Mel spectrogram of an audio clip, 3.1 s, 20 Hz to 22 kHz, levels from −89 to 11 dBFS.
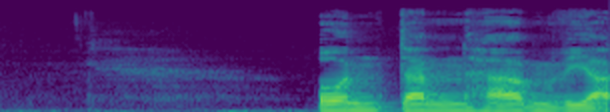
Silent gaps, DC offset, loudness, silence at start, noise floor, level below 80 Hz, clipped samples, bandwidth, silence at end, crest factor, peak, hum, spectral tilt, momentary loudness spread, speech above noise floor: none; under 0.1%; -14 LUFS; 1.6 s; -51 dBFS; -46 dBFS; under 0.1%; 14.5 kHz; 0 s; 16 dB; 0 dBFS; none; -8.5 dB/octave; 2 LU; 38 dB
